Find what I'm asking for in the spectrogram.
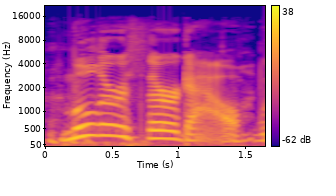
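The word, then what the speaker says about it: Müller-Thurgau: It's Müller Thurgard. I always forget how to pronounce. Müller Thurgau would be it.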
